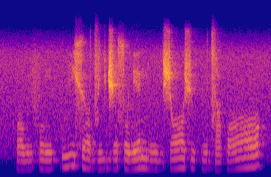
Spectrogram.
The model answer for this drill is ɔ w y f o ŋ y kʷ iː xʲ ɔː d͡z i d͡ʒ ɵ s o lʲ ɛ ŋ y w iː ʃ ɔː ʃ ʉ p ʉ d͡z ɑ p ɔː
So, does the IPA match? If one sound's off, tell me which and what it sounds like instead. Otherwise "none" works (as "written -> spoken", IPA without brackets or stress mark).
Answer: none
